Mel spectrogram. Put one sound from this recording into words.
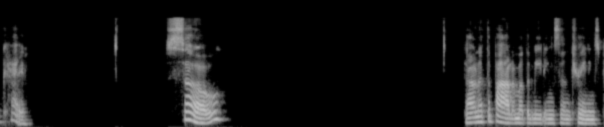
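A woman speaks calmly through a microphone on an online call, pausing between phrases.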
